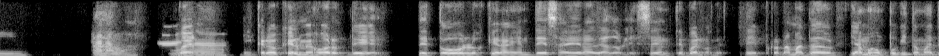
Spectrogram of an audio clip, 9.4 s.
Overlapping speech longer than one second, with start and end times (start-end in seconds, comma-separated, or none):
0.9-2.3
